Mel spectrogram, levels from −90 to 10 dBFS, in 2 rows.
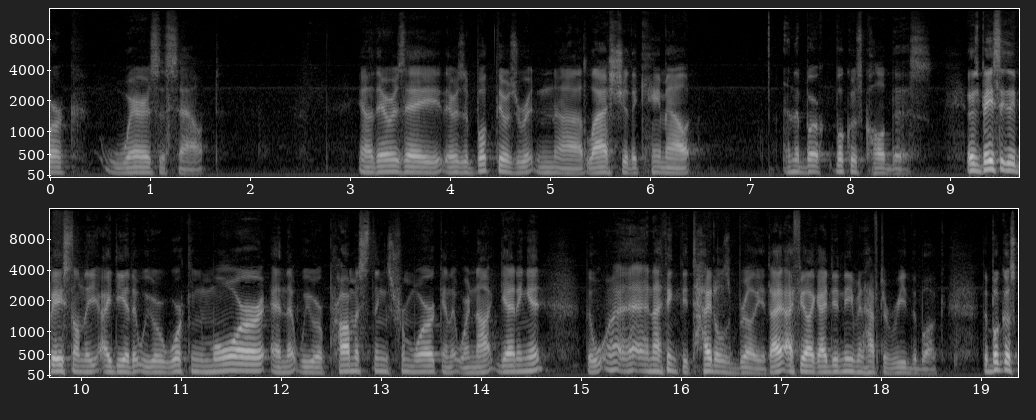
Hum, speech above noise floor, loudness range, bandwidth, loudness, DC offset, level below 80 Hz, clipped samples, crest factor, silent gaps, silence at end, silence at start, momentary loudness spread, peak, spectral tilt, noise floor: none; 35 dB; 6 LU; 16 kHz; -30 LUFS; under 0.1%; -66 dBFS; under 0.1%; 20 dB; none; 0 s; 0 s; 13 LU; -10 dBFS; -5.5 dB/octave; -65 dBFS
